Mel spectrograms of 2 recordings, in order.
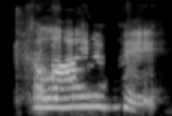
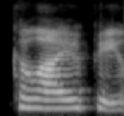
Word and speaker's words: Calliope: to say it um it's spelt c-a-l-l-i-o-p calinopi calliope like like one of the muses calliope that would make sense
